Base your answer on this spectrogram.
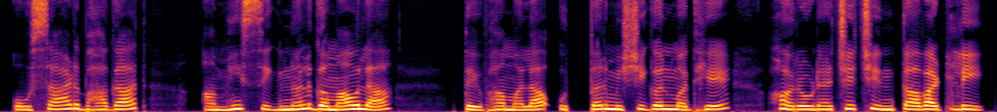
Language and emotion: Marathi, fearful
